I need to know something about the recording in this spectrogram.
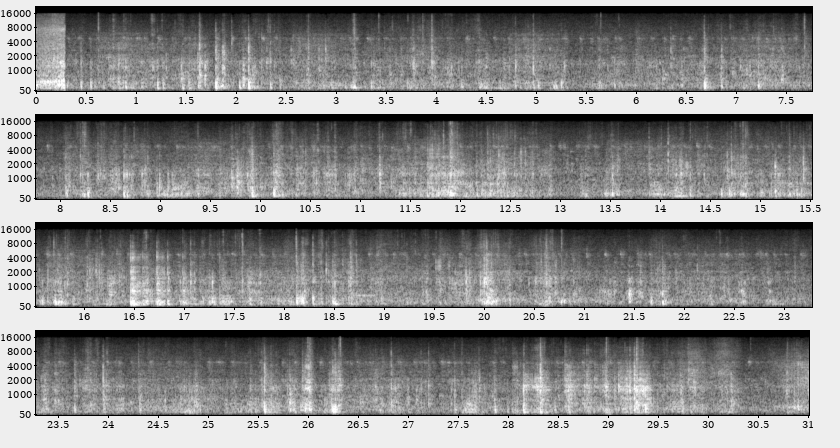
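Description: Rolled newspaper tubes rustling and tapping against a cling-film-wrapped plastic basin as they are joined and woven by hand, in irregular light clicks and rustles.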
